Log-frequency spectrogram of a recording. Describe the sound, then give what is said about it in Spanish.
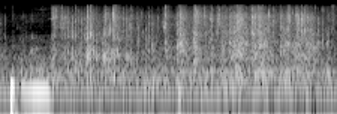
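Continuous crinkling of a plastic wrapper of cookies-and-cream cookies being opened, with a brief low thump at the start and dense rustling bursts throughout. “No, que va a haber galletas.”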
